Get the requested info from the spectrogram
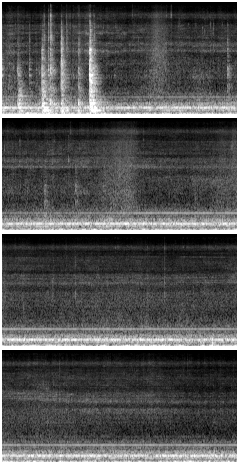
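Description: Steady low rush of an MSR Firefly liquid-fuel stove's priming flame burning, with a constant low hum underneath. A few sharp knocks and clicks in the first two seconds from the fuel bottle being handled.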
